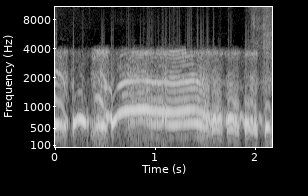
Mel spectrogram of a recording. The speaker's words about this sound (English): I can't handle children crying.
